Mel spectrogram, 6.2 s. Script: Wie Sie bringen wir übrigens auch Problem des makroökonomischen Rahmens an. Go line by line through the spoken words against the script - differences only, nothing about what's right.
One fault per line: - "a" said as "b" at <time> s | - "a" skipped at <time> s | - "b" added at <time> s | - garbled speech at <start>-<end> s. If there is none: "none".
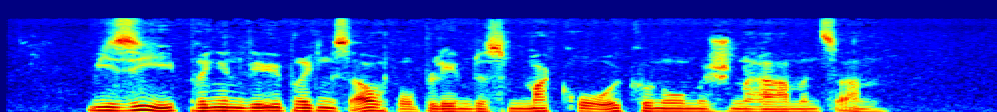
none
